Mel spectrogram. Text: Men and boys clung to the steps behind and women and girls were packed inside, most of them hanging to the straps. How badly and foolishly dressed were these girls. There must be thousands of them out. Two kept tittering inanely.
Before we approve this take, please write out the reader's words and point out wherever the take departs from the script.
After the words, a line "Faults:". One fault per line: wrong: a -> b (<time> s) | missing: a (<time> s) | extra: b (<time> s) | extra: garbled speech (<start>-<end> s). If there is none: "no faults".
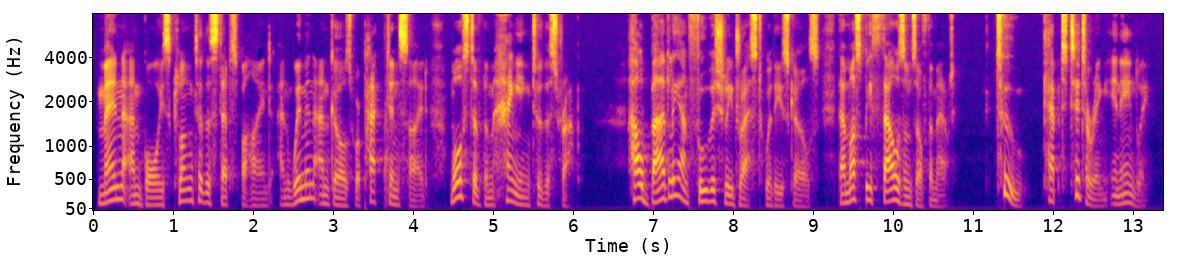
Men and boys clung to the steps behind and women and girls were packed inside, most of them hanging to the strap. How badly and foolishly dressed were these girls. There must be thousands of them out. Two kept tittering inanely.
Faults:
wrong: straps -> strap (5.7 s)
